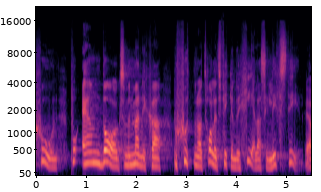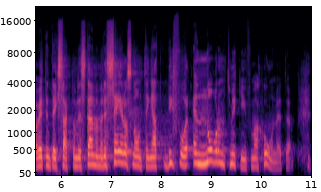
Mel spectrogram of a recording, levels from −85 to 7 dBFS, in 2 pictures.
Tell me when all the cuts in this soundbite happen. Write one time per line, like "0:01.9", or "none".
0:05.3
